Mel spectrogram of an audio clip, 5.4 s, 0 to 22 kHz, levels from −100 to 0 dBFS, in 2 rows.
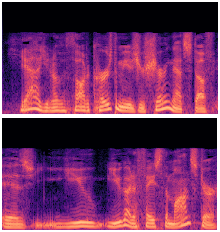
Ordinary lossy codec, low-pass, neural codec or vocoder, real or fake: MP3, 48 kbps; 7.2 kHz; vocoder, 44.1 kHz, 128 mel bands every 512 samples, BigVGAN v2; fake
